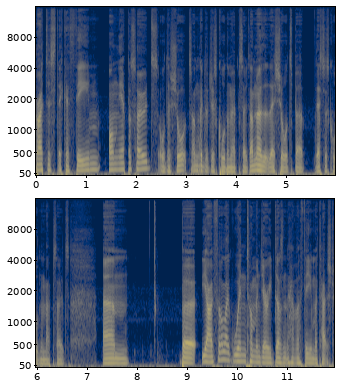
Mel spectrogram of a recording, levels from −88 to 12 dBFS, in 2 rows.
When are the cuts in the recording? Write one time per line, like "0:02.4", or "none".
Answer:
0:08.8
